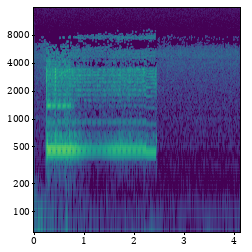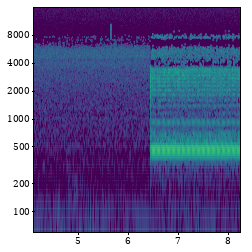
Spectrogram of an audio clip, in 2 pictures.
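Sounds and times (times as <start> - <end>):
faint telephone line hiss: 0.0 - 7.6
telephone busy line beeping: 0.2 - 2.5, 6.4 - 8.2.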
